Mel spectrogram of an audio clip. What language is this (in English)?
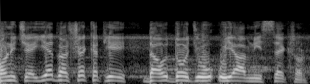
Serbian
